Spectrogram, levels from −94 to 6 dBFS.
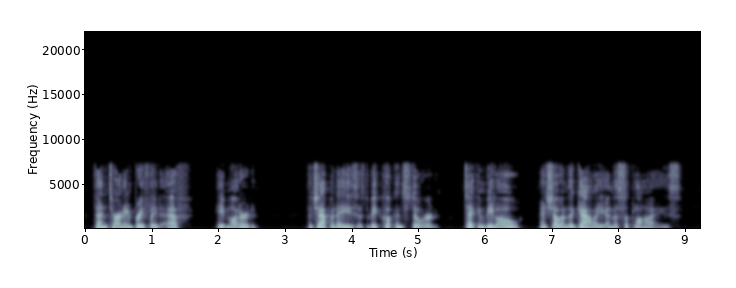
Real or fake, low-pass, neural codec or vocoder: real; 7.2 kHz; none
